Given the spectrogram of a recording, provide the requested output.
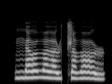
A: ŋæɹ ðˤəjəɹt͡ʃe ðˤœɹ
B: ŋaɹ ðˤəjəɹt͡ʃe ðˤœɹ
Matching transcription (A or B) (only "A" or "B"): B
